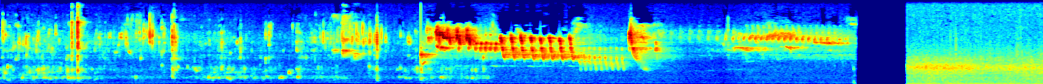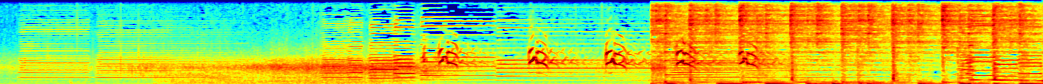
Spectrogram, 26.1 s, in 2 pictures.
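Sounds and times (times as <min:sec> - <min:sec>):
water drips: 0:00.0 - 0:06.3
small birds chirping and trilling: 0:01.2 - 0:02.5, 0:03.7 - 0:10.7, 0:18.2 - 0:22.6
outdoor noise hiss: 0:11.4 - 0:26.0.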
